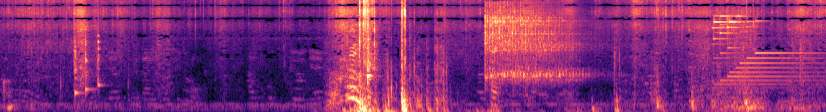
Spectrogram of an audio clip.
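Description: Edited-in sound effects over a title card. A loud short sound with a bending pitch comes about three and a half seconds in, then a second of hiss-like noise, and near the end a quick run of chime-like tones stepping in pitch.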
